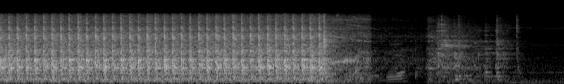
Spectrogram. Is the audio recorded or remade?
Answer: remade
